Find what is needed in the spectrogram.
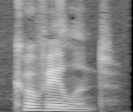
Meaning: Containing or characterized by a covalent bond
- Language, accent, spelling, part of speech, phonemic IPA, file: English, US, covalent, adjective, /koʊˈveɪ.lənt/, En-us-covalent.ogg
